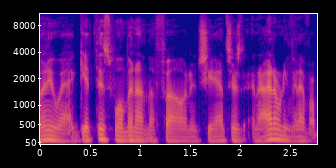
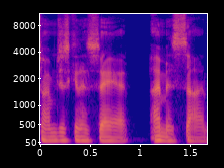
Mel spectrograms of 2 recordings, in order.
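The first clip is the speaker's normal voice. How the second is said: normal talking voice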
